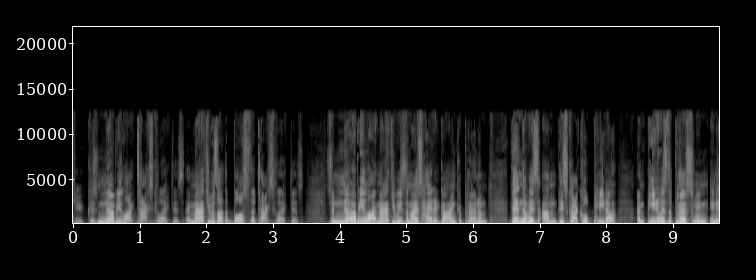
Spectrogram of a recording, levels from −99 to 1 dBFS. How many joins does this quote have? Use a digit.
0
